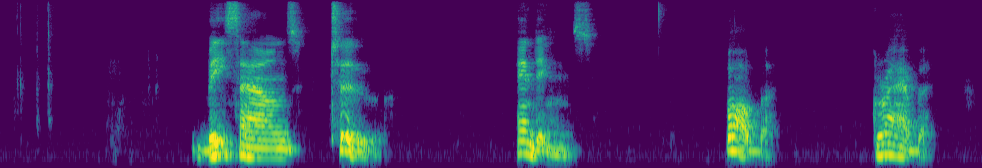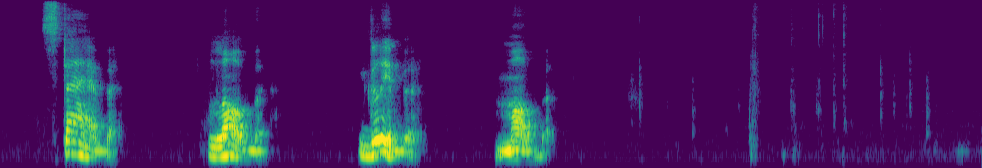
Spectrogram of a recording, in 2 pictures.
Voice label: B sounds, pronunciation of australian english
